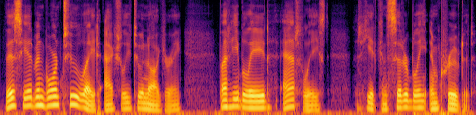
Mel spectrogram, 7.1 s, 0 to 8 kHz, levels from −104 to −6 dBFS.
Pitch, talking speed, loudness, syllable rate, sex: 120 Hz, 175 wpm, -18 LUFS, 6.0 syllables/s, male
